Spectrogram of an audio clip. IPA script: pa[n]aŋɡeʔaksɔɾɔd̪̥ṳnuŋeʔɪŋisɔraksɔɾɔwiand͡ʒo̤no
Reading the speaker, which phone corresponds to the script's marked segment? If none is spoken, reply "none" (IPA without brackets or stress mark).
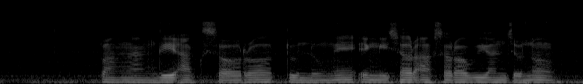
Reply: ŋ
